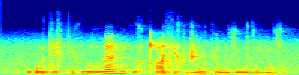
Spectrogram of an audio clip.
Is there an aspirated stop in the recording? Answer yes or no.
yes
